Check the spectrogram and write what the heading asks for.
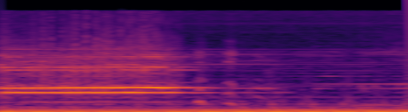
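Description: Loud amplified electric guitar and bass of a live noise-punk band: a heavy, pulsing low drone with a high ringing tone on top that stops about a second in.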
